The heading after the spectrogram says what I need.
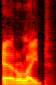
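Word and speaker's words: aerolite: एरोलाइट।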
